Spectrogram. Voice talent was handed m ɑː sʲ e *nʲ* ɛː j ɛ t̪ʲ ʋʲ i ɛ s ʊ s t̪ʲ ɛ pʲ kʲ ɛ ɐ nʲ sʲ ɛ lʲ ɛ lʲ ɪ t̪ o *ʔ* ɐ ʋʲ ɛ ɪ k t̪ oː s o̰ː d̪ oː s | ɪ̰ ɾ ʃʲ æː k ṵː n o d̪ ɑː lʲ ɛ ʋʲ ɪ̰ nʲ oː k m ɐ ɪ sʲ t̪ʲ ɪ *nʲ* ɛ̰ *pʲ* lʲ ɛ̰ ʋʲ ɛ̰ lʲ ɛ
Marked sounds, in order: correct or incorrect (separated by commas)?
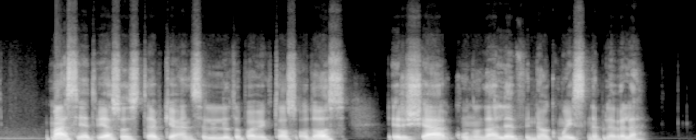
incorrect, incorrect, correct, correct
